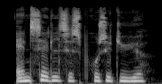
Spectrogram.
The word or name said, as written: ansættelsesprocedure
